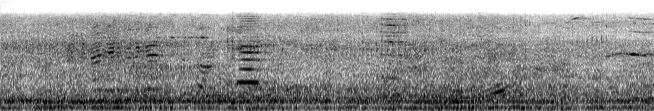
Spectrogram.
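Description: Busy street traffic: motorcycles and auto-rickshaws running past close by, with a steady mix of engine and road noise and scattered voices. A brief horn beep sounds about two and a half seconds in.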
